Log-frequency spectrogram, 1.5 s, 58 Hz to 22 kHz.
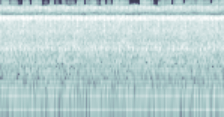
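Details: Mercedes SL600 V12, warm, at idle after a vacuum hose repair and pulley replacement: a steady, even low hum with no growl or rhythmic noise on top. Finding: normal, smooth idle.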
